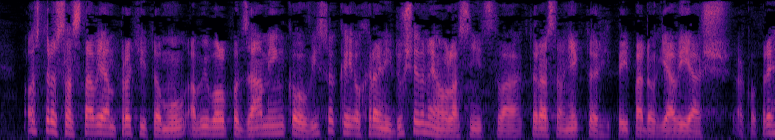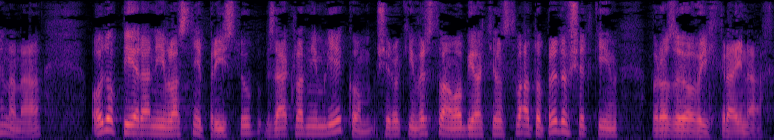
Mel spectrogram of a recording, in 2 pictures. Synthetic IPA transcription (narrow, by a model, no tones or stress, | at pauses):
ʔɔst̪ɾɔsast̪aʋɪampɾɔcit̪ɔmuʔa̰bibɔlpɔd̪zaːmɪɛŋkɔʊʋisɔkɛjɔxɾanid̪uʃɛʊnɛːɦɔʋlasɲiːt͡st̪ʋakt̪ɔɾaːsavɲɪɛk̚t̪ɔɾiːxpɾiːpad̪ɔɣjaʋiːaʃa̰kɔpɾɛɦnanaːʔɔd̪ɔpɪɛɾaniːʋlast̪ɲɛpɾiːst̪upɡzaːklad̪niːmlɪɛkɔmʃiɾɔkiːmʋr̩st̪ʋaːmɔbiʋacɛʎst̪ʋaːt̪ɔpɾɛd̪ɔfʃɛt̪kiːm | vɾɔzʋɔjɔʋiːxkɾajina̰ːx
